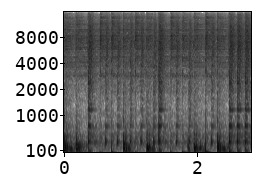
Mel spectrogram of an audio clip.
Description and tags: A mangled Amen breakbeat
